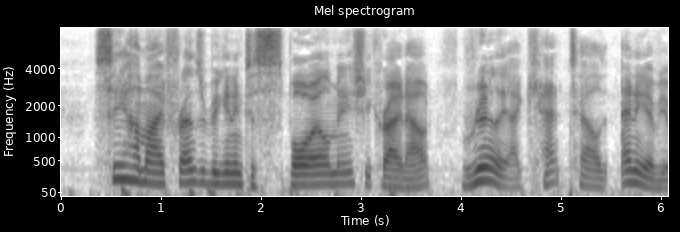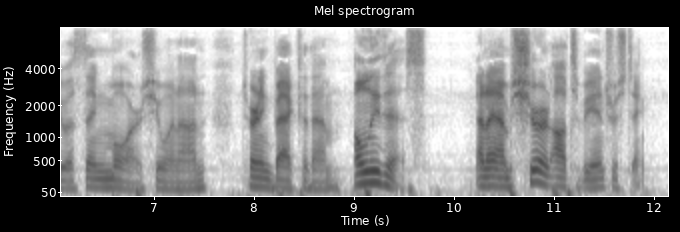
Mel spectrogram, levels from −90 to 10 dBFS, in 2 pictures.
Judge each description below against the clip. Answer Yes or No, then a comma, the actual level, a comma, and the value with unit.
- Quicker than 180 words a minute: Yes, average, 200 wpm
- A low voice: Yes, low, 120 Hz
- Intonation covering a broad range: Yes, wide, 6.5 semitones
